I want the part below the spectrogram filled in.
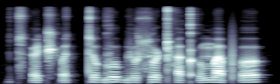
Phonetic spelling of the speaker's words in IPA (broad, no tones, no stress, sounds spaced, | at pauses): t͡sʼ ø t͡ʃʼ ʊ tː u ɡ u b y sʷ ə ʈʰ ɐ kʼ u m ɐ pʼ ʊ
